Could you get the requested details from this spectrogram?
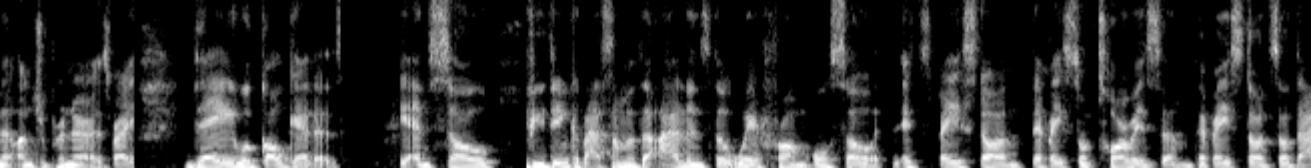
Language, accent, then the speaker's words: English; London, United Kingdom; moved away as an adult; also born or lived in Antigua; now in Maryland, United States; I was raised in England. I was raised in London, but I'm from the Caribbean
